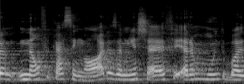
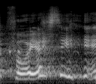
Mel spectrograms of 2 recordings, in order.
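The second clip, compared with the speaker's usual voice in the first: high laughs around louder words; laughing at own joke; 9 semitones higher, 5 dB louder, slower than usual. Real, not acted. Laughing at her own joke about being dumped. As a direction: crack up at the punchline.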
